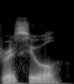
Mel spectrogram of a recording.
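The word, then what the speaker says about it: رسول: Rasul, pronounced Rasul, one who is sent.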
